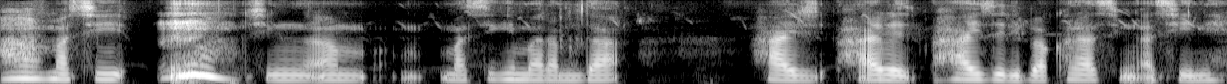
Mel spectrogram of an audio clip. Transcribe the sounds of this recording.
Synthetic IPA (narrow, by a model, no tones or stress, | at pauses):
mɐsisiŋ | mɐsiɡimɐɾɐmdɐ | hajhahajzɐɾibɐkʰaɾasḭŋʔɐ̰sini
